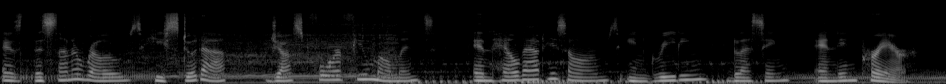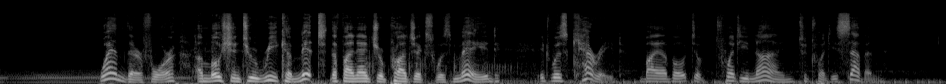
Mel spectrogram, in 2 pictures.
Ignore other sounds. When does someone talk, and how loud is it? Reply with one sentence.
The talking can be heard from 0.0 to 9.1 s, at a steady volume; and from 10.4 to 18.3 s, getting quieter.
